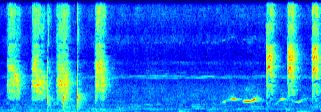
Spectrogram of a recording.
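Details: Green leafbird delivering rasping bursts, a quiet pause, then soft whistled slurs followed by another run of harsh notes.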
